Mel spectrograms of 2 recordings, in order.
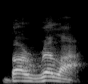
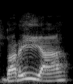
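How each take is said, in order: First: The name is said with an American pronunciation. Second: The name is said with a Spanish pronunciation. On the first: "but Americanized, it's [name]"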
